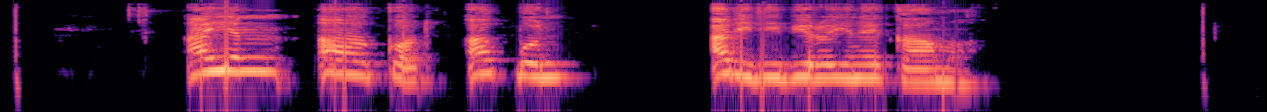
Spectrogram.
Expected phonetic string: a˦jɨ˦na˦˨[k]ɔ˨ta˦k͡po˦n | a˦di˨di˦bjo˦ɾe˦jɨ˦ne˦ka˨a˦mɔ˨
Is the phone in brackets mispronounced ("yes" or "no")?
no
